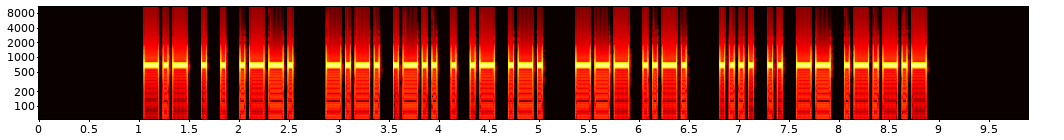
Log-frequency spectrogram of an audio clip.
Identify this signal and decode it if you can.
Morse code, heard as a keyed tone, about 25 wpm, 700 Hz. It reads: KEEP CLEAR OF HIM.
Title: Sentences from Top 500 Words 25wpm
